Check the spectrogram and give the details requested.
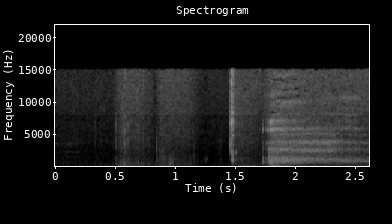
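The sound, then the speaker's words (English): A person sips coffee: a soft breath, a quick click, then a long airy slurping draw that stays fairly loud to the end. No one speaks. “And join me now for the unparalleled pleasure, the dopamine of the day, the thing that makes everything better. It's called the simultaneous sip.”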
